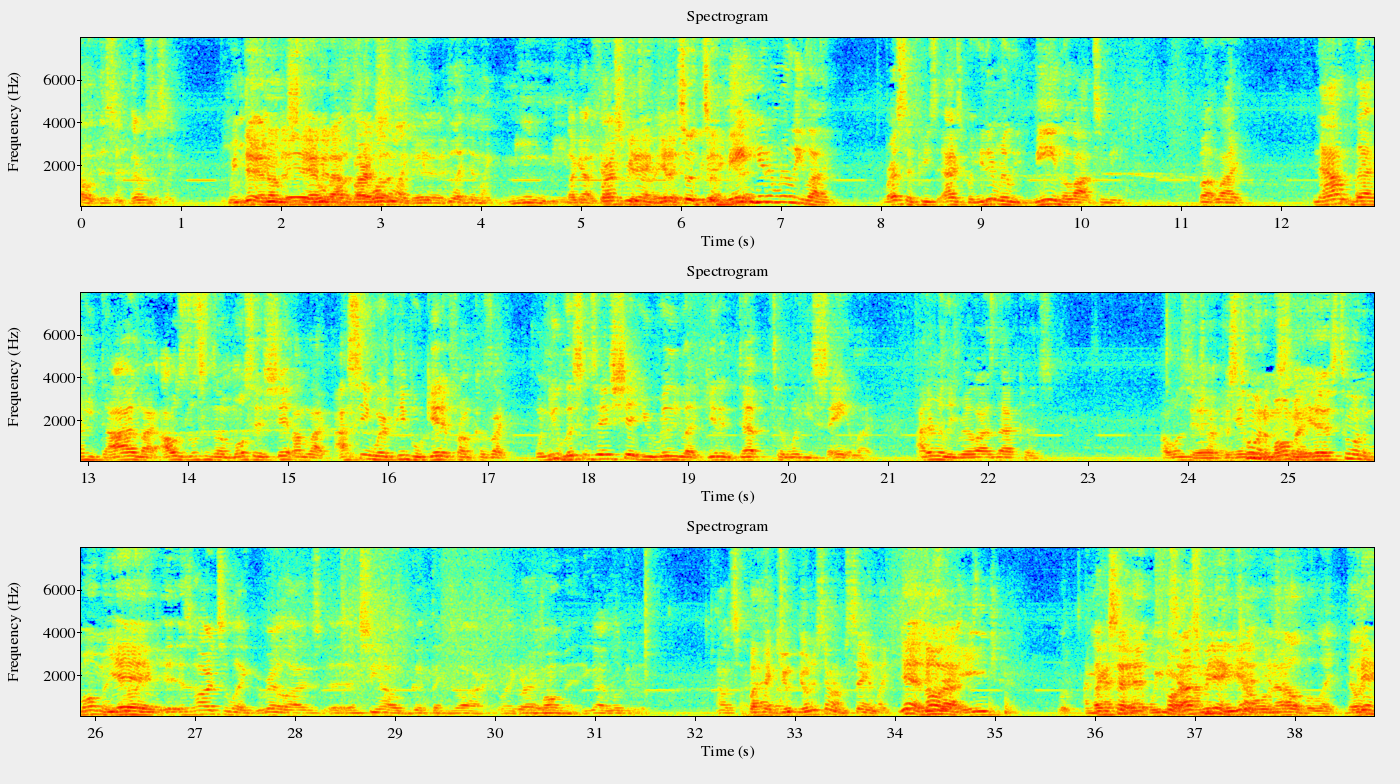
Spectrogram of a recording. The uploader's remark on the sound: excuse the audio quality, we were working out some kinks with our interface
